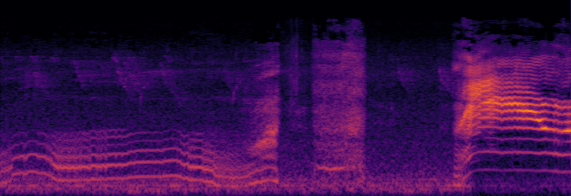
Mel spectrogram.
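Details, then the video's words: Angry cat's drawn-out moaning yowl with a slowly bending pitch, followed by a brief pause and then a sudden harsh, higher-pitched screech. "Angry Cats Meowing"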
